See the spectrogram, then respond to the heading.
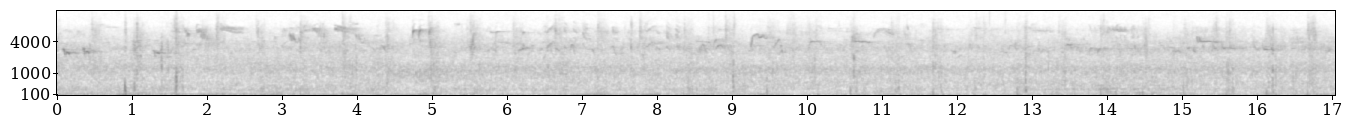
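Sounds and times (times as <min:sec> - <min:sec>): low rumble: 0:00.0 - 0:10.2
small birds chirping: 0:00.0 - 0:17.0.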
